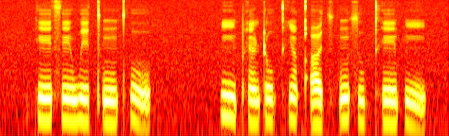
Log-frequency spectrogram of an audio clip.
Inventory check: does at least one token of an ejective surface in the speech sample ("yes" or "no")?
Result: yes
